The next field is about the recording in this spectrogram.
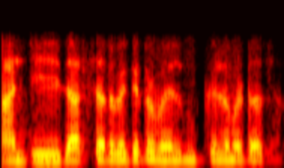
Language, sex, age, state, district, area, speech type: Dogri, male, 30-45, Jammu and Kashmir, Reasi, rural, conversation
